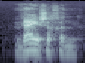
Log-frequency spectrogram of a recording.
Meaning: to edit, change, modify, alter
- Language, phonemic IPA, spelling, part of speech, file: Dutch, /ˈwɛizəɣə(n)/, wijzigen, verb, Nl-wijzigen.ogg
